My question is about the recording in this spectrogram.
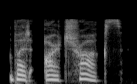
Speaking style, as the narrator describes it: she said hesitantly

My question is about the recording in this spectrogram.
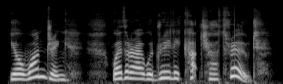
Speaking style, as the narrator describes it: panted McGrath

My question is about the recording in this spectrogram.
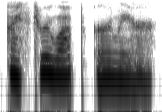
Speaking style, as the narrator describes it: Evangeline whispered

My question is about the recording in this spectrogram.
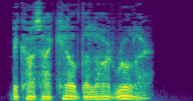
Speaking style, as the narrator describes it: she said quietly

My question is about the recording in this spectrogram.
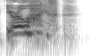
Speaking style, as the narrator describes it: she managed to gasp

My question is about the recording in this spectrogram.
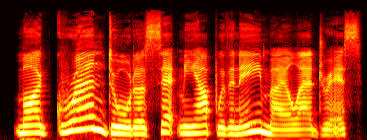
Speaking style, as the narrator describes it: he bellows

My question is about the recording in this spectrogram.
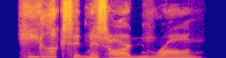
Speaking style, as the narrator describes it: Gracie whispered

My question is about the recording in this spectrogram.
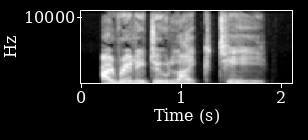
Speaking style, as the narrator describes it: James shouted from the bottom of the steps

